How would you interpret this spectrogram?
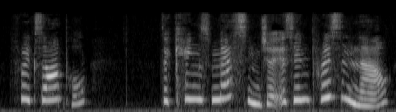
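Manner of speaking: very high, emphatic Queen voice. A narrator's reading. Queen boasting of remembering future events, self-assured.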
